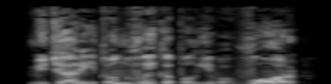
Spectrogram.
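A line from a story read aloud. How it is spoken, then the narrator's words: Exclaiming. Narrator (Russian): воскликнул Гюго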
